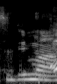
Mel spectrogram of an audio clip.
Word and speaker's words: Dumas: We've got Dumas. I want to make sure I got it Dumas, right? Yes, Dumas. Oh man, without the S, even though it's spelled with an S, because I got the pronunciation right.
